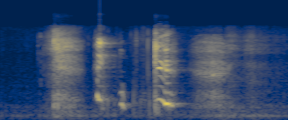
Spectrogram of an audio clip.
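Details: Adult female, intense sneezing fit with stifling, itchy nose: rapid run of four or five sharp, partly stifled sneezes with short gasps between; repeated stifled sneezing.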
